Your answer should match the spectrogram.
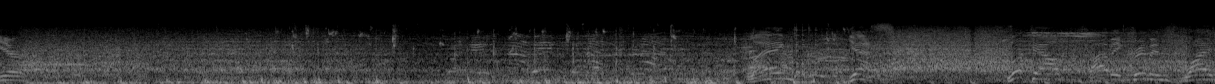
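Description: A basketball being dribbled on a hardwood court during live play, under steady arena crowd noise with scattered shouts.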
